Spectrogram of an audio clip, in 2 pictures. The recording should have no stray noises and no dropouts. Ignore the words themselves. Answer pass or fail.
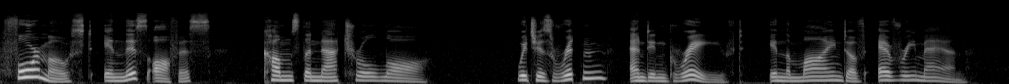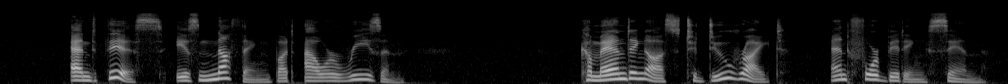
pass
